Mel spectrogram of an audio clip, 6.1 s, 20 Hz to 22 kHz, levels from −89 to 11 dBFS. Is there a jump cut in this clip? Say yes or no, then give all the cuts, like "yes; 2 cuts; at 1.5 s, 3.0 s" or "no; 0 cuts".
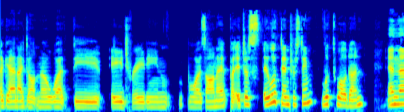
yes; 1 cut; at 1.6 s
